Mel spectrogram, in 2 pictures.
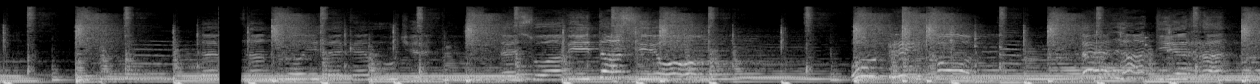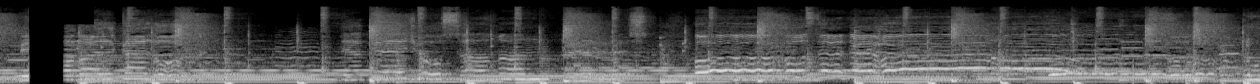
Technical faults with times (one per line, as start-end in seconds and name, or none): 2.19-2.44 stream reconnect
12.89-13.27 stream reconnect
